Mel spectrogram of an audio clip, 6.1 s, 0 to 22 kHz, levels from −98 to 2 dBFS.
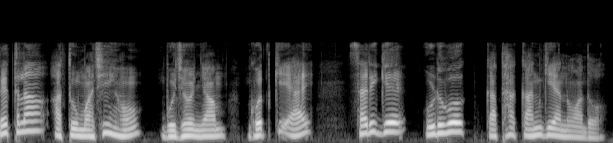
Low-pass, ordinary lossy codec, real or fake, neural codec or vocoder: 7.2 kHz; none; real; none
